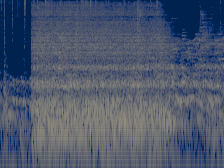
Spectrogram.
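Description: Film soundtrack playing through a TV's speakers in a small room. Under a second in, a sudden loud rush of dense noise starts, and it eases near the end.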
